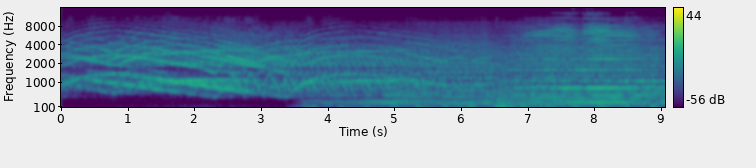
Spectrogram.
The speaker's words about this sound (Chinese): 六零四号被警笛声惊醒的时候，发现丈夫又不见了。楼下一辆警车闪烁着警灯停在那里，警察、公寓保安和十来个居民围在那里。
